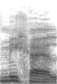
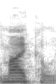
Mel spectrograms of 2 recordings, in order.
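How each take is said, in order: First: The name is said as Mikhail. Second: The name is said as Michael. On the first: "I know it's Mikhail" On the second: "It just makes sense to pronounce it Michael"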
